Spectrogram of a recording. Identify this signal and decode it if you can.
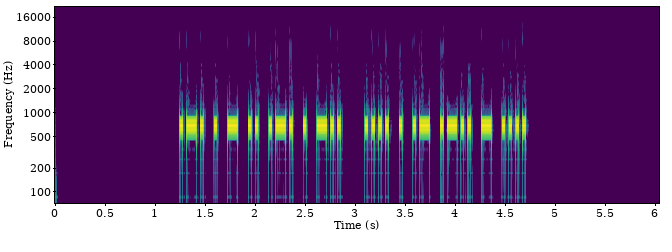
Morse code, heard as a keyed tone, about 36 wpm, 700 Hz. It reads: RETIRED HEALTH
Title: Practice QSO - Exchange 3 - More Info - 35wpm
